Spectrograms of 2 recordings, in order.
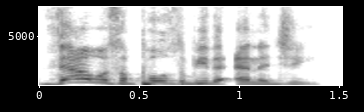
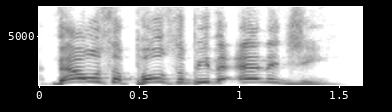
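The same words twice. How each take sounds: First: Said in the usual way. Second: That was supposed to be the energy, pitched much higher and pressed hard; emphatic repeat. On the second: Shown as a demonstration. Vlogger repeating his point to boxing fans, emphatic and higher. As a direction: hammer the point home the second time.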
